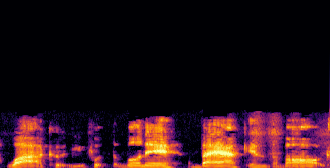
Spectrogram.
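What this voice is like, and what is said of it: Imitated film character's accent. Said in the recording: “this accent ... I'm not that good at it, but in my mind, it sounds great ... It sounded pretty good ... mostly channeling Forrest Gump”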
